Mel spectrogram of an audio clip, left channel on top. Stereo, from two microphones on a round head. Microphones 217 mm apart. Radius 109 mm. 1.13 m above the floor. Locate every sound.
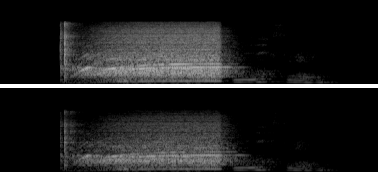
0.6 s a hair dryer: 45° left (ahead or behind), 1.2 m
2.3 s a man speaking: 5° left (ahead or behind), 7 m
